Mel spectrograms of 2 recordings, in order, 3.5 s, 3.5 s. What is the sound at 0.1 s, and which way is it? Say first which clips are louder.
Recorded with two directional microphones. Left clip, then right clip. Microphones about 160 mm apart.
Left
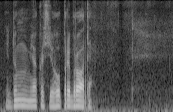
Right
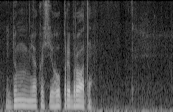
Speech: left 2 dB; 5° right (ahead or behind).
